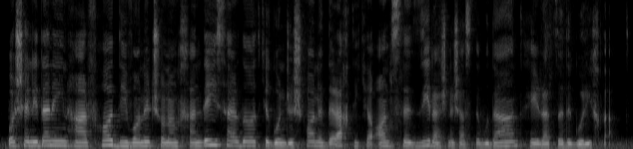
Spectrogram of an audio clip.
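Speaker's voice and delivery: plain reading voice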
